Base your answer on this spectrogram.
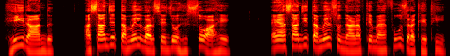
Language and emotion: Sindhi, neutral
